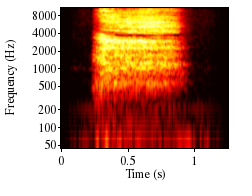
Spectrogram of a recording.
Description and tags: breaths solo3
Clean sample of a person breathing in rapidly, lot of air, 'shock-reaction.Recorded with behringer B1
air, breath, noise, shock, shocked, suspense, tension, wind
